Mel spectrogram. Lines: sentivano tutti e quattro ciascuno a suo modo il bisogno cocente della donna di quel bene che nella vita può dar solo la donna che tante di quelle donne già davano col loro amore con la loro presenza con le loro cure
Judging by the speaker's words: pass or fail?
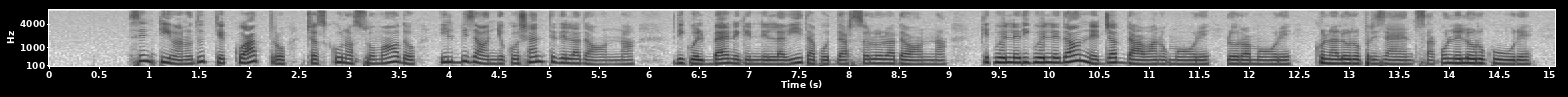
fail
